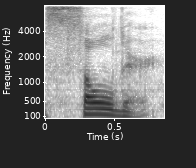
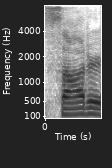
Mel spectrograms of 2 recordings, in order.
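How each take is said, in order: First: It is pronounced the British way. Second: It is pronounced the American way. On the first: "but in Britain they pronounce it solder" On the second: "We pronounce it solder in the States"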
